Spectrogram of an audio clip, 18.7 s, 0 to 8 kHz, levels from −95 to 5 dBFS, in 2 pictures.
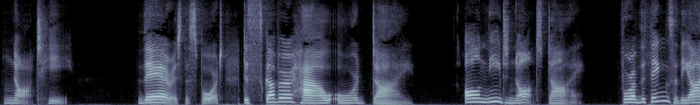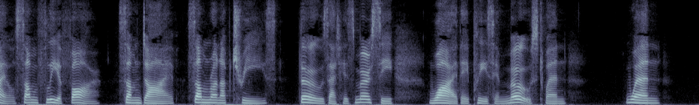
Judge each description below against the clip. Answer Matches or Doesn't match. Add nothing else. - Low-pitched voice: Doesn't match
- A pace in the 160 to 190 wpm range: Doesn't match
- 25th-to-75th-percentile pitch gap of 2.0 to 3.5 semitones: Doesn't match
